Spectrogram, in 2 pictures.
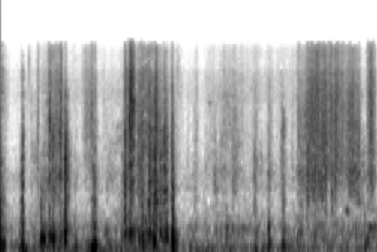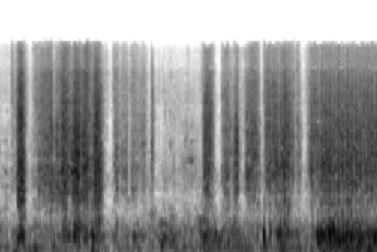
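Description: A few knocks and clatters as bottles and boxes are lifted off a wooden cabinet shelf. Then a scrub sponge wipes the bare shelf, a rough rubbing that comes in strokes.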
